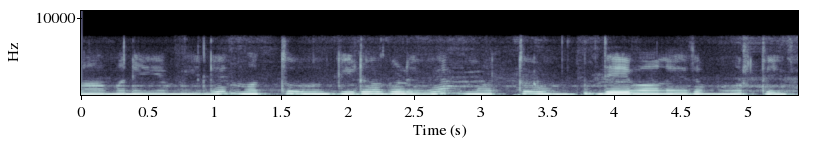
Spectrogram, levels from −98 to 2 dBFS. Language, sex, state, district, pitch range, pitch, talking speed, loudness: Kannada, female, Karnataka, Bellary, 215-240 Hz, 230 Hz, 100 wpm, -15 LUFS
